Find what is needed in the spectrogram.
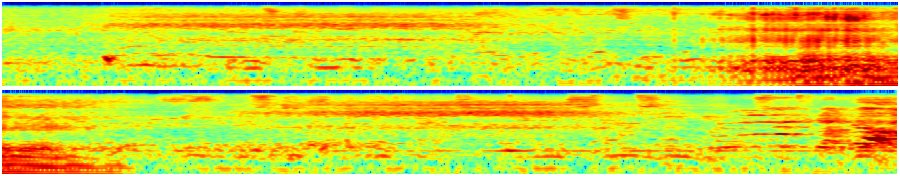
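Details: Man in deep sleep: one loud rough snoring breath in the middle, over background noise with faint music or talk; snoring.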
